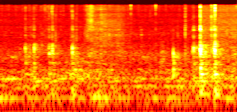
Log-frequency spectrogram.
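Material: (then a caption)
Soap. A solid, dry, dark green old soap bar has its top scratched and scraped with a metal pick, giving soft, scattered crunchy scrapes and light ticks over a quiet background hum. A few sharper, brighter clicks near the end stand out from the rest.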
